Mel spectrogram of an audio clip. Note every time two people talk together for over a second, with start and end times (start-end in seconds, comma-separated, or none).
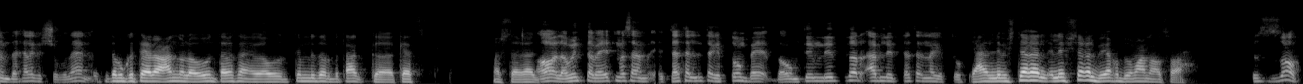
none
